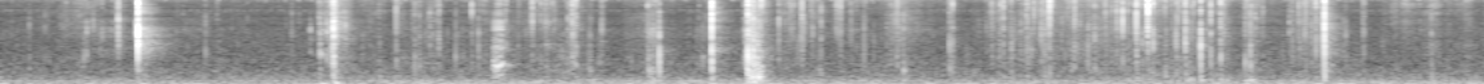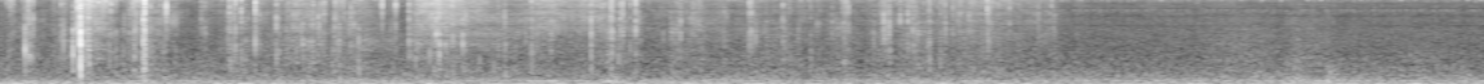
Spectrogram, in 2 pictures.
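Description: Clear plastic shrink-wrap being torn and peeled off a cardboard box by hand: irregular sharp crackles and crinkles, thinning out and stopping about ten seconds in.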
